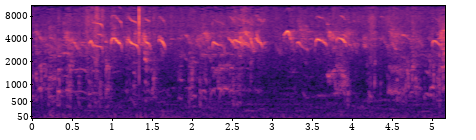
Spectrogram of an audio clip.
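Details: Farmed red junglefowl in Cambodia, many birds calling at once: quick high chirps and downward-slurred peeps pile up over a rough, noisy low background, with occasional sharp clicks.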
